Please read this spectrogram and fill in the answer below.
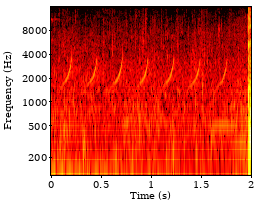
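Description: Faint background chirping: a quick series of short, high, rising chirps, about four a second, that stops just before the next line of dialogue.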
